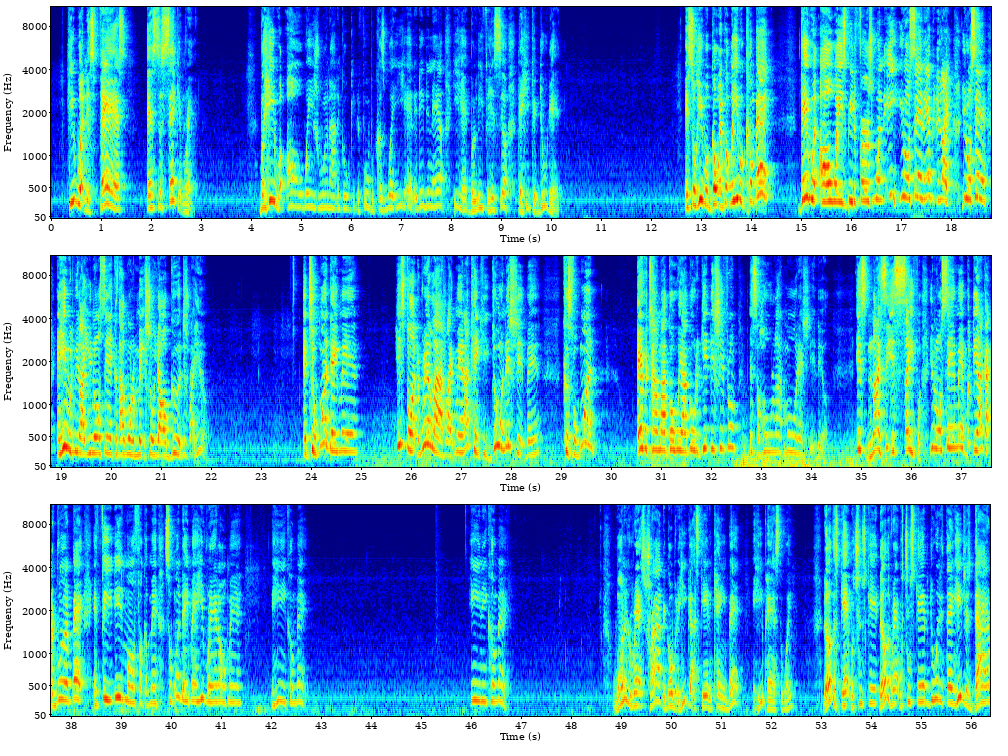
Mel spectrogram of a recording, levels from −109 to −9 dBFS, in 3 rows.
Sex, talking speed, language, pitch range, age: male, 220 wpm, English, 185-290 Hz, 30-49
